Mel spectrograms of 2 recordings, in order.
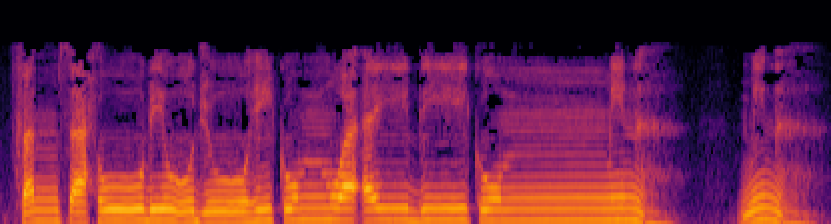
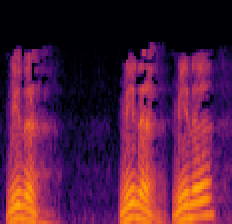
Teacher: هنا بحاجة إلى شيء من الاعتناء حتى تبقى النون ساكنة وتبقى الهاء ساكنة ويأخذ كل حرف من هذين الحرفين حقه من الصفات. النون حقها البينية، والهاء حقها الرخاوة · Shown in: first take · Term: بيان النون والهاء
